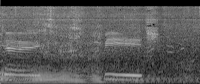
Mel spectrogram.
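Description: A motor vehicle engine running steadily, cutting out about two and a half seconds in. Over it come two long, high, slightly falling tones, each under a second, about two seconds apart.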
